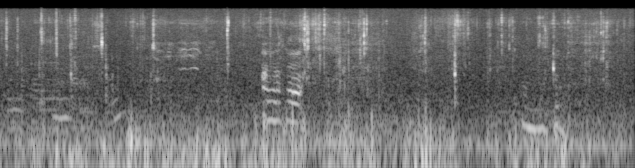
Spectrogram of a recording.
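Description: Short fragments of casual voices from people sitting close together, with scattered small clicks and a steady low rumble underneath.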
